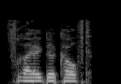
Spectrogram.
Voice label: "freigekauft", German; adjectives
